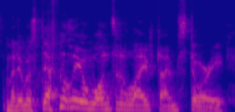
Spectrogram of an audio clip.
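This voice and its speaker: A man's voice: on the high side, lively intonation, racing, a little mellow. A man from Washington State, a hairdresser and podcast host, telling stories in a rambling, chatty way, livening up when he quotes people. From Washington State, USA. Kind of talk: casual storytelling monologue.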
